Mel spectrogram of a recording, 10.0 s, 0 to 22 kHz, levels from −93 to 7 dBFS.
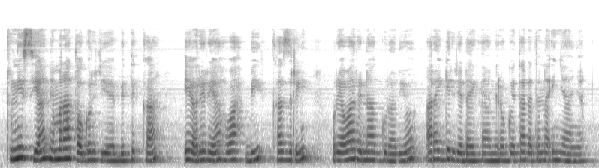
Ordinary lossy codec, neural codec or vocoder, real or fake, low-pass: none; none; real; 10.8 kHz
